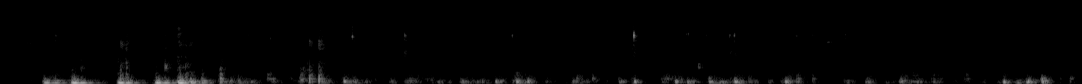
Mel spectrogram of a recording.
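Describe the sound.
Typing on a keyboard: irregular bursts of soft taps and dull low key thuds, fairly faint, with short pauses between runs.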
